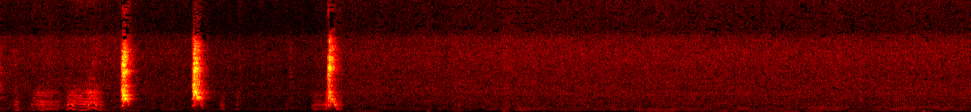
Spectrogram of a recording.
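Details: Twin Shih Tzus trade a few sharp, high barks in a brief squabble while teasing and getting annoyed with each other, then fall quiet.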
